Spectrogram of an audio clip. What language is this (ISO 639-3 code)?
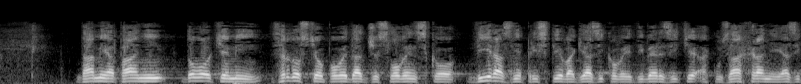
slk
